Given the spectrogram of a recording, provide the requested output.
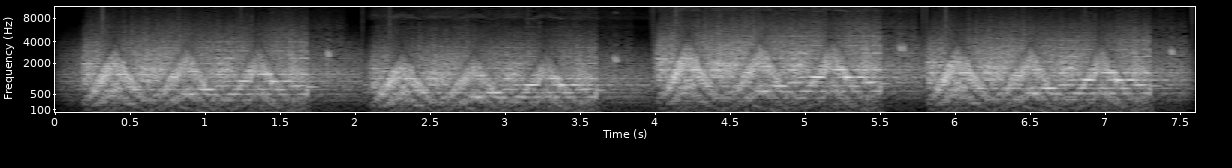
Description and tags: Dãy Nốt
Create from buffalodread's "brighthrsk-music-chunk". 2020.06.06 12.35
Audacity:
Effect→Change Pitch...
- 1. Semitones (half-steps): 0.0
- 2. Semitones (half-steps): -3.0
- 3. Semitones (half-steps): 3.0
- 4. Semitones (half-steps): 1.0
Effect→Amplify...
- New Peak Amplitude (dB): 0.0
Use short Effect→Fade In for begin and Effect→Fade Out for end.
